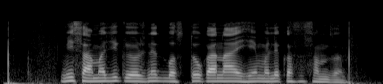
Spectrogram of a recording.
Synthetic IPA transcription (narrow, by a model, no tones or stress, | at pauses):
miːsamad͡ʑikjod͡ʑnet̪̚bəst̪okanajɦem̤əlekəs̬əːsəmd͡zən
